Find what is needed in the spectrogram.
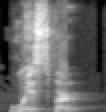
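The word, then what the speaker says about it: whisper: विस्पर, विस्पर, विच, एच से पहले डब्ल्यू आ गया।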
